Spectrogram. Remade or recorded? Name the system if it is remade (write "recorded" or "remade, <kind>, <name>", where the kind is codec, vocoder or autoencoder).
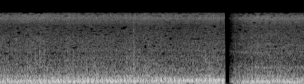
recorded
